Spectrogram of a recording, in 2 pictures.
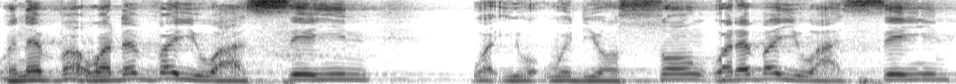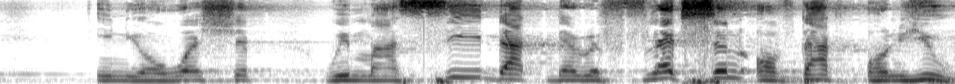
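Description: A man speaks at a moderate pace against a quiet background. His loudness swings a lot, while his pitch varies in an ordinary way. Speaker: guest preacher. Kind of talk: sermon. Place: church. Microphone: handheld.

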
